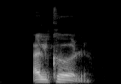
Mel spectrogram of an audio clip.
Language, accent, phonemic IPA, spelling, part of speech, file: French, France, /al.kɔl/, alcohol, noun, LL-Q150 (fra)-alcohol.wav
- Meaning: alternative spelling of alcool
